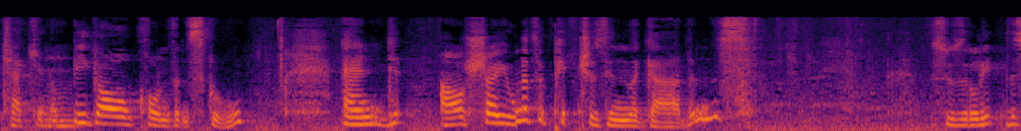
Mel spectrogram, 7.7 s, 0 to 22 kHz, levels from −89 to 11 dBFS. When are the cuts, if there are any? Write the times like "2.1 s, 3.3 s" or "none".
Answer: 3.9 s

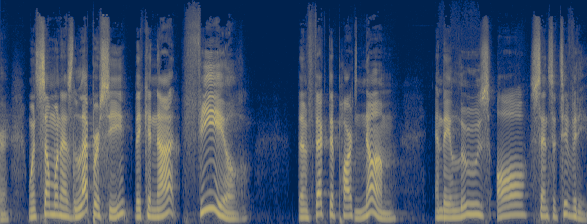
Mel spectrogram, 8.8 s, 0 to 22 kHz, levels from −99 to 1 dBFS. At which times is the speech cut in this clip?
1.1 s, 1.9 s, 2.7 s, 5.3 s

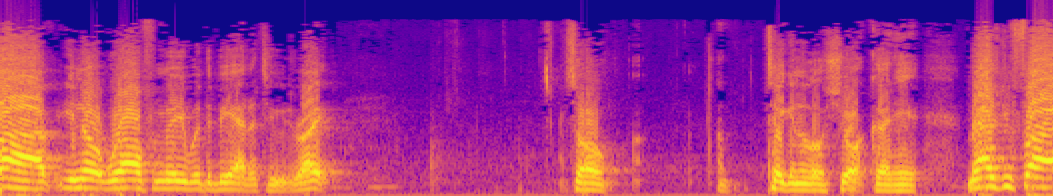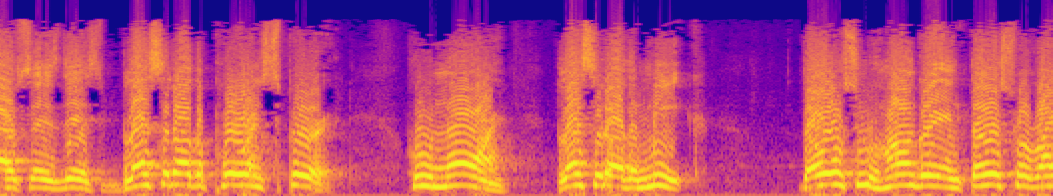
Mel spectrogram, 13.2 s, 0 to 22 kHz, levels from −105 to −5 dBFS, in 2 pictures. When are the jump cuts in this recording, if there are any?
none

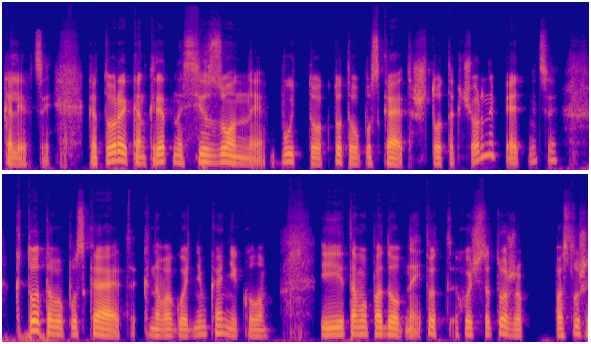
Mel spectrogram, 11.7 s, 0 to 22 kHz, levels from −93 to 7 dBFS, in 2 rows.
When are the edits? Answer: 9.0 s, 10.1 s

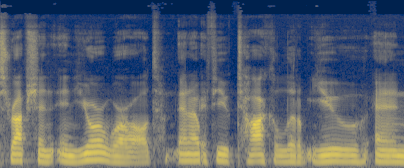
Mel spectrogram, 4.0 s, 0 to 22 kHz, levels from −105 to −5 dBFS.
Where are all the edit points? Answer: 2.0 s, 2.3 s, 3.1 s

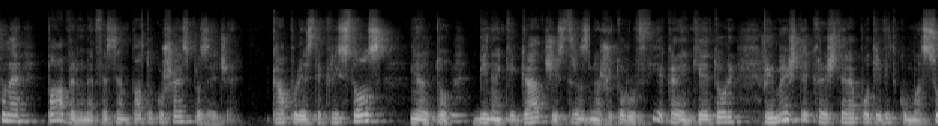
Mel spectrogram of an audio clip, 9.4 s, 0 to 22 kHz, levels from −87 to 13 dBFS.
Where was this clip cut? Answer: 2.4 s, 4.1 s, 4.5 s, 5.9 s, 7.6 s

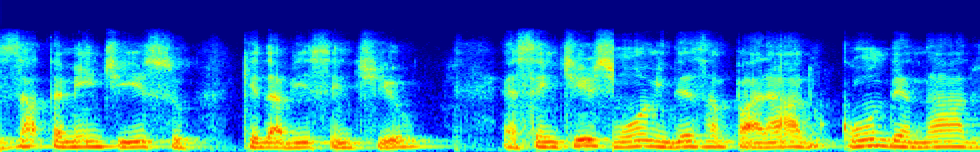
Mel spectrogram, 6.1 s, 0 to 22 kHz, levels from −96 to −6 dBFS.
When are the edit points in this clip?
3.8 s

